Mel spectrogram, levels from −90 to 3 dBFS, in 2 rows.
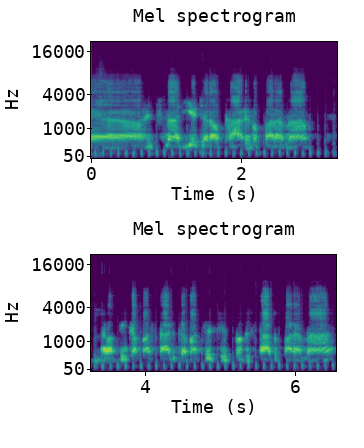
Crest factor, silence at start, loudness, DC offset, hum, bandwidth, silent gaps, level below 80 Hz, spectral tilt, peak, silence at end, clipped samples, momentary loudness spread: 18 dB; 0 s; -23 LUFS; under 0.1%; none; 8.2 kHz; none; -80 dBFS; -3.5 dB/octave; -4 dBFS; 0 s; under 0.1%; 7 LU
